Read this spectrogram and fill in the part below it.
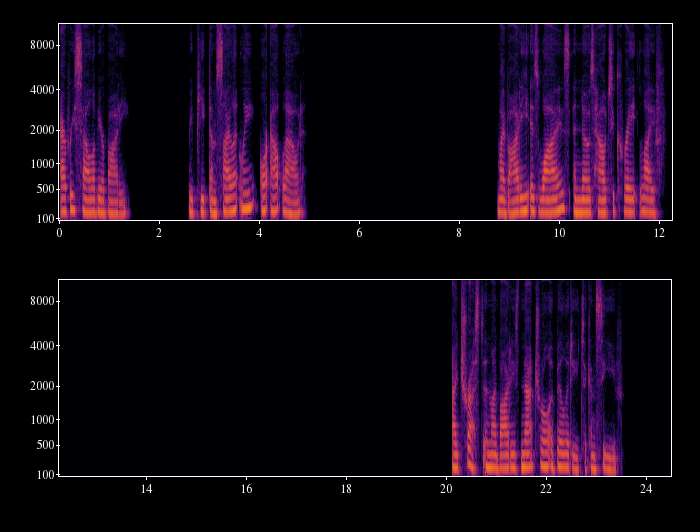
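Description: A woman speaks calmly and slowly into a close microphone, pausing between phrases.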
